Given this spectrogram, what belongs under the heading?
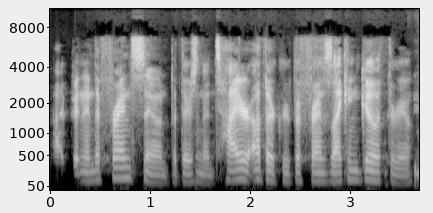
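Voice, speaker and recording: A man's voice: mid-range voice, fairly quick, bright, forceful tone, clean tone, no room sound. A young man in casual joking chat, blunt and given to exasperated banter, over a lo-fi voice-call connection. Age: young adult.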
